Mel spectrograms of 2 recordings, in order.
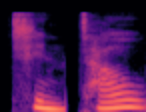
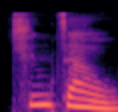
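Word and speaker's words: Xin chào: 신 자오 아니에요. 짜예요. 신짜오.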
